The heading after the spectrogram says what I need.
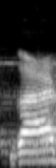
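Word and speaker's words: guard: इसी प्रकार गार्ड, गार्ड means चौकीदार। क्या हो रहा है? गार्ड, गार्ड मीन्स चौकीदार। यहाँ U, U के पहले जी आया है, U क्या है? साइलेंट है।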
